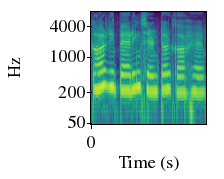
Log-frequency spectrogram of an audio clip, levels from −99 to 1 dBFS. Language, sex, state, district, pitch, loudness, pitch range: Hindi, female, Bihar, Patna, 230 Hz, -14 LUFS, 215-245 Hz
